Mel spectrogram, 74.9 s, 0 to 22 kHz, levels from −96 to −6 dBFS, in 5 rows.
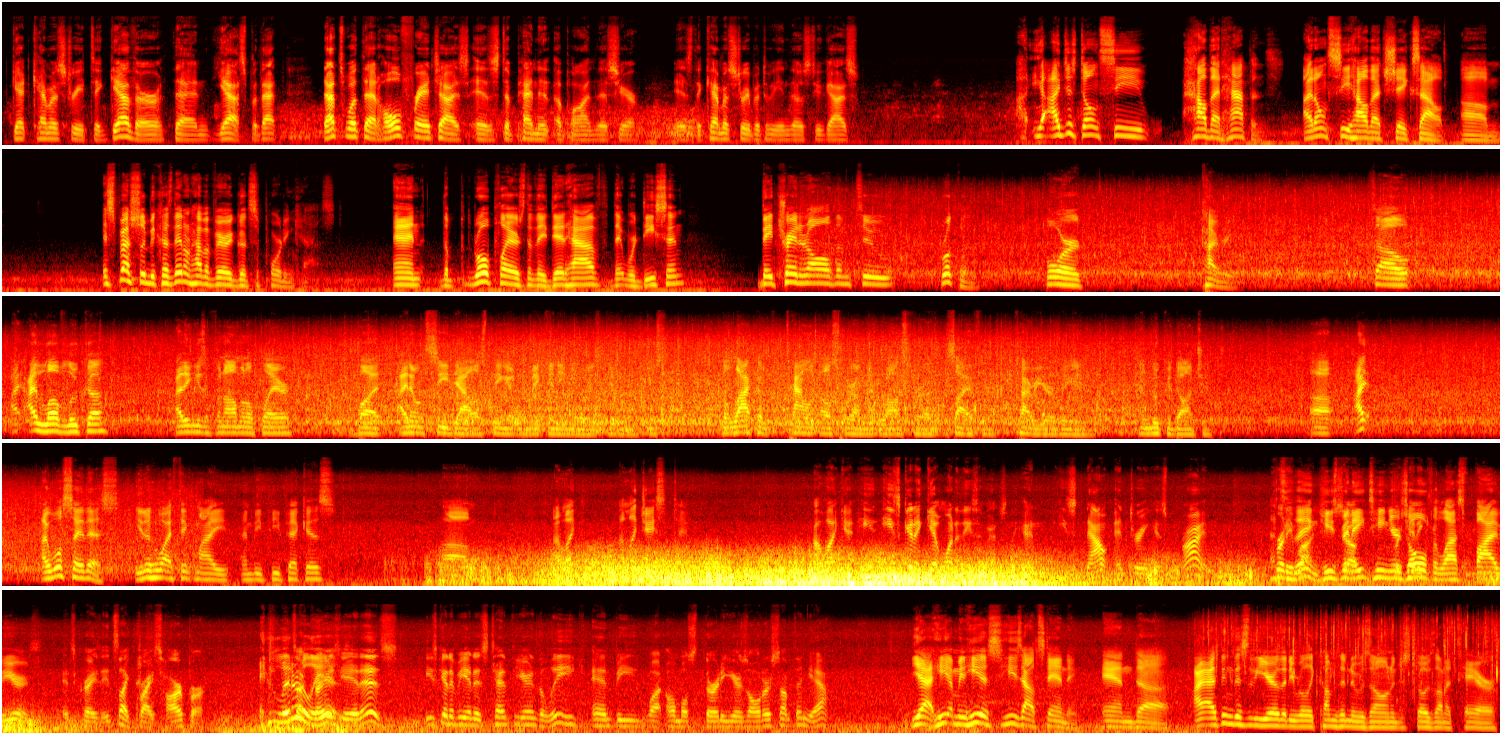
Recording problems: rain or running water; very loud; throughout; 5 dB above the speech

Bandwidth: 15 kHz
